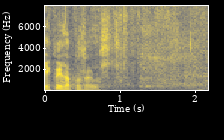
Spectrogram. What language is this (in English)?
Czech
